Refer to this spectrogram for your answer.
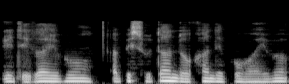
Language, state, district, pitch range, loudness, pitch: Idu Mishmi, Arunachal Pradesh, Lower Dibang Valley, 130-145 Hz, -14 LUFS, 140 Hz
